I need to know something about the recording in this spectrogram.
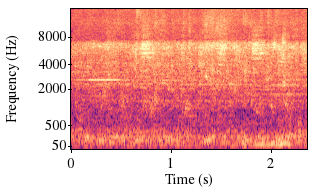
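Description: Faint, steady hiss-like background noise with no distinct events.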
